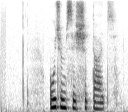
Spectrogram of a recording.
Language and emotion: Russian, neutral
